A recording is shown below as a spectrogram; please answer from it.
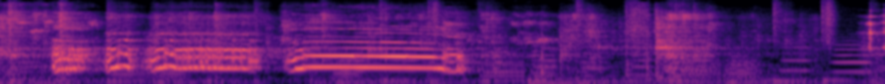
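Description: A rooster crows once, a call of about two seconds: a wavering first part, a brief break, then a long held note that drops off at the end.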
